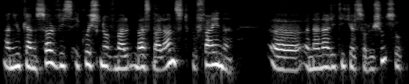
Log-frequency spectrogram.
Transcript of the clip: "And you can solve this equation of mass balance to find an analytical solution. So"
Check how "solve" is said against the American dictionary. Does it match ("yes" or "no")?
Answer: yes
